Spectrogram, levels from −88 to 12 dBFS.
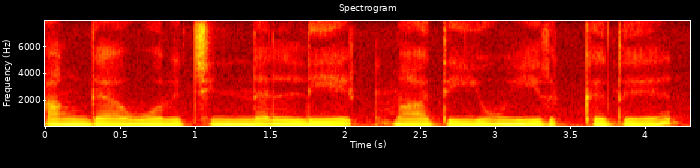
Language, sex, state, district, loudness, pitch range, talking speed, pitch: Tamil, female, Tamil Nadu, Nilgiris, -12 LUFS, 200-215 Hz, 85 wpm, 205 Hz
